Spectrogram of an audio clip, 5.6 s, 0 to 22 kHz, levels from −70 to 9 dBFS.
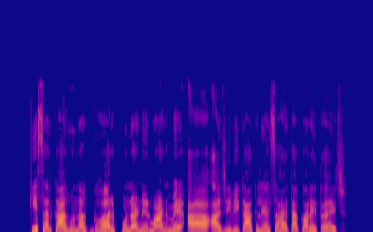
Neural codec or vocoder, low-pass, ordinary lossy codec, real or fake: none; 14.4 kHz; none; real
